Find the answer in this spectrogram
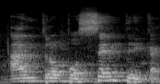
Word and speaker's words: antropocéntrica: Antropocéntrica. ¿Qué quiere decir esto? Que el ser humano es el centro. ¿Sí? Y antropocéntrica. Es una sola palabra. Antropocéntrica, acento en la E.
